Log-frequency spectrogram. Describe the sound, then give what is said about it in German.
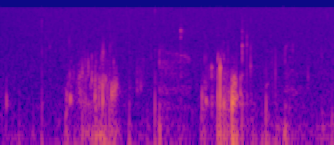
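Someone takes a couple of sips of a drink, with soft gulping and swallowing sounds, faint and wet, in short irregular bursts with a quiet pause between them. “ich trinke noch zwei Schlücke.”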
